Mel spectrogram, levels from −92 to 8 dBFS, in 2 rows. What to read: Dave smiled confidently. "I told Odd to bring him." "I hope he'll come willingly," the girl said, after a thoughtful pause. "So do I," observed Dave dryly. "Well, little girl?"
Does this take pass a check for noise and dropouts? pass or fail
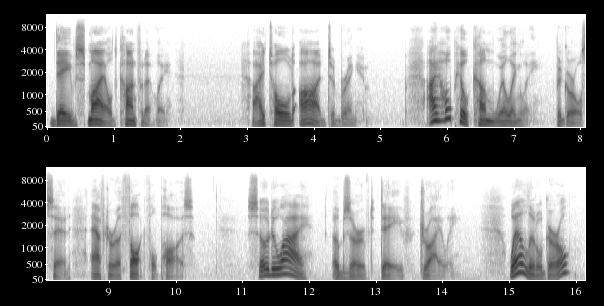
pass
